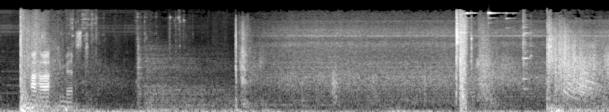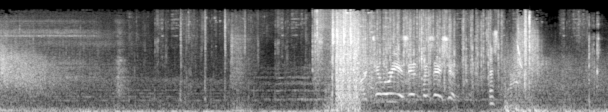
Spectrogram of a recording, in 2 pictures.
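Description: A rifle fires loud single shots, each with a short echo.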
